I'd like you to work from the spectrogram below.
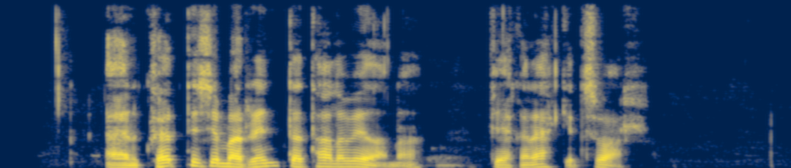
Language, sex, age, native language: Icelandic, male, 40-49, Icelandic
